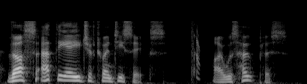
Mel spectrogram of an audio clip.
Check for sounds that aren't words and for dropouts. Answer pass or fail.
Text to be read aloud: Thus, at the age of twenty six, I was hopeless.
fail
